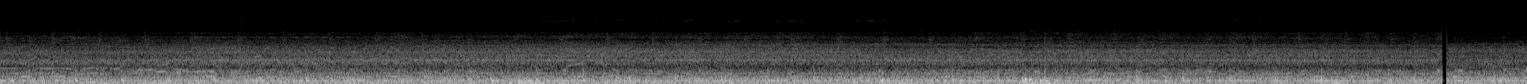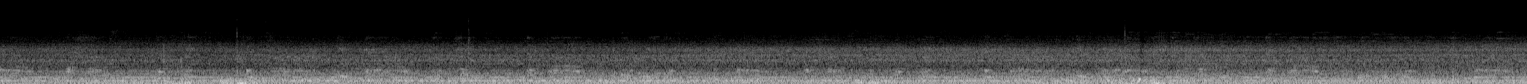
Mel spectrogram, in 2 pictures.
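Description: Steady engine and road noise heard from inside a moving vehicle's cabin, a continuous low rumble and hum.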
